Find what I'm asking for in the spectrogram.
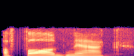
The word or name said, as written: Afognak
